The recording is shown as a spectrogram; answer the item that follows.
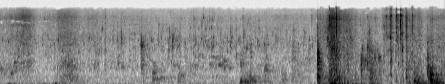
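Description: Water sounds and small knocks around a small aluminum boat while a hooked fish is brought alongside, with a short, louder sudden noise a little after three seconds in.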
